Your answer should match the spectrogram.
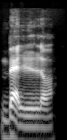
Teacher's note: already had a good answer anyway right which is that italian already has a very thick sound by its palatalization of a geminated l sound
